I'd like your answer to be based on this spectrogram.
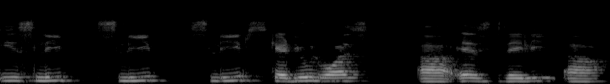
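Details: Participant in a stammering practice group practising pull-out and cancellation techniques; word repetitions audible; stuttering.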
